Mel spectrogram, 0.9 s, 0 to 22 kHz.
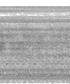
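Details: Steady high-pitched mechanical hum of a nebulizer compressor running in a small room, delivering medicated mist every 4 hours to a patient with double pneumonia and MRSA.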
